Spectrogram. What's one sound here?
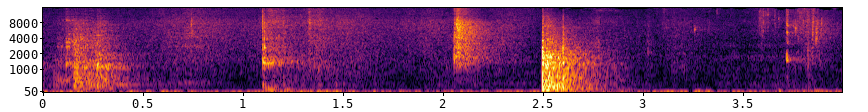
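A plastic basin knocks against a counter.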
